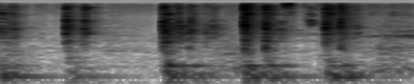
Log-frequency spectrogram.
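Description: Computer keyboard typing: a quick run of keystrokes as a word is typed.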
